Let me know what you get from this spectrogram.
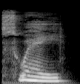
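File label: "sway", British English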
